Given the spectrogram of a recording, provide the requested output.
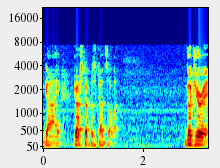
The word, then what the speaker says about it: Gojira: Gojira is not me being a jerk about using the correct pronunciation. That's really what he's called.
